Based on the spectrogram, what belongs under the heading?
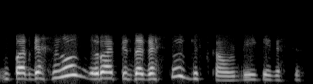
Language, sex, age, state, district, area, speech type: Kashmiri, female, 18-30, Jammu and Kashmir, Anantnag, rural, conversation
